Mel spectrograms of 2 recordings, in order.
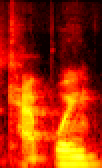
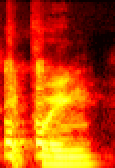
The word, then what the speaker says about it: Kapwing: But Kapwing is a very good tool, and you might also say it as Kapwing. That's how I used to say it, but they're Canadian, and I met with someone and they said Kapwing, and I had been saying it wrong my entire life.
